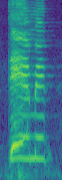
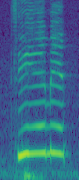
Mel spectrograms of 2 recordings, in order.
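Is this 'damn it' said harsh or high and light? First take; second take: harsh; high. First: It is said low and harsh. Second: It is said high and light. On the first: The speaker calls it wrong. "it can't be like" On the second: The speaker calls it right. "damn it has to be high"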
